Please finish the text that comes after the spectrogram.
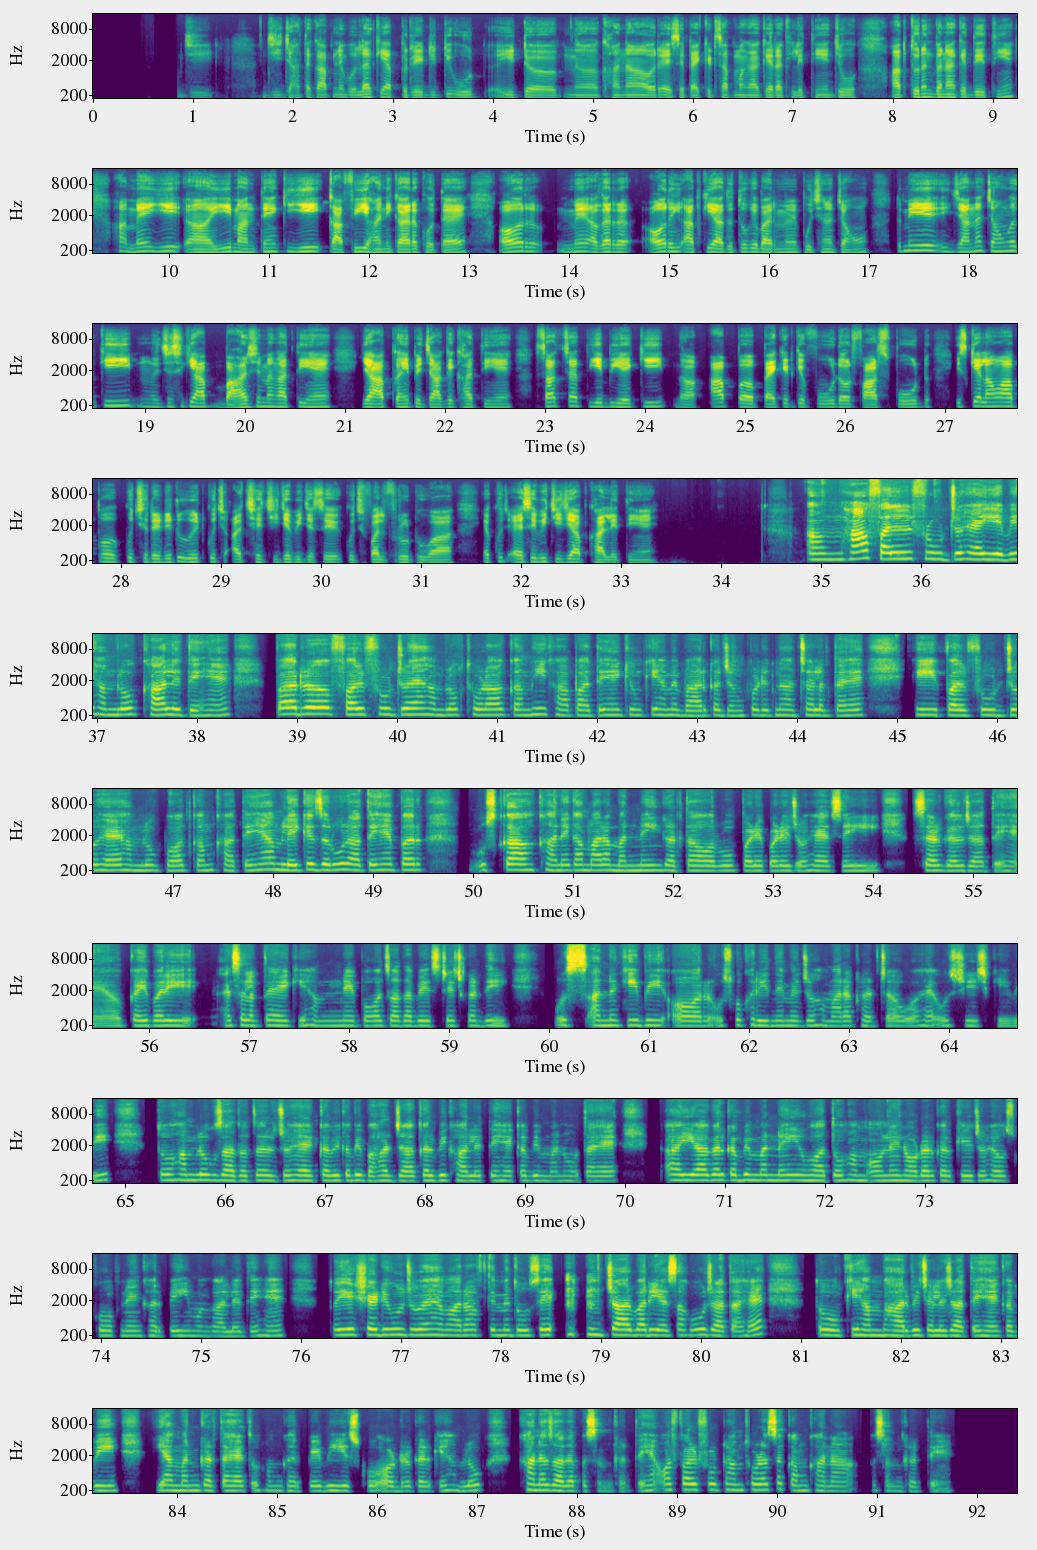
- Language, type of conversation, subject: Hindi, advice, काम की व्यस्तता के कारण आप अस्वस्थ भोजन क्यों कर लेते हैं?
- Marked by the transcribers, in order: in English: "रेडी टू उट ईट"; in English: "पैकेट्स"; in English: "फूड"; in English: "फास्ट फूड"; in English: "रेडी टू ईट"; in English: "फ्रूट"; tapping; in English: "फ्रूट"; in English: "फ्रूट"; in English: "जंक फूड"; in English: "फ्रूट"; in English: "वेस्टेज"; in English: "ऑर्डर"; in English: "शेड्यूल"; throat clearing; in English: "ऑर्डर"; in English: "फ्रूट"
